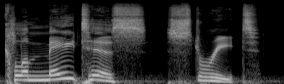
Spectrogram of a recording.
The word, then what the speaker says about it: Clematis: The main street in downtown West Palm Beach is supposed to be pronounced Clematis Street.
